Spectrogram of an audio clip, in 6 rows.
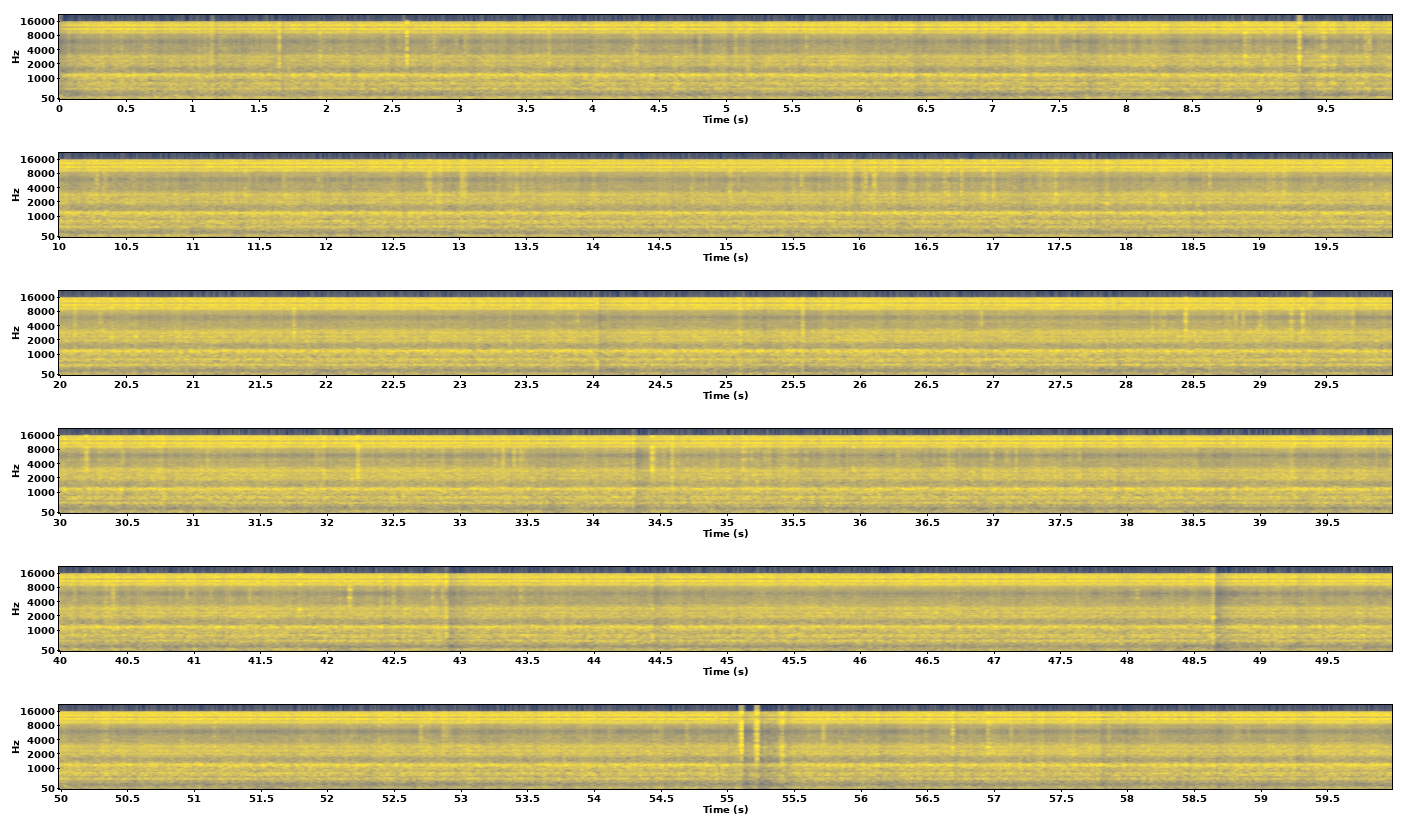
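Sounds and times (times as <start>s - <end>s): bicycle road noise: 0.0s - 59.9s
constant hum: 0.0s - 59.9s
wind noise: 0.0s - 59.9s.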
